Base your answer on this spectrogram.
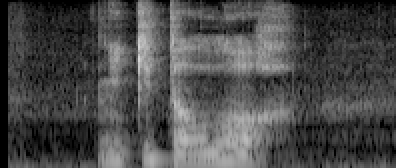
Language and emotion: Russian, angry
